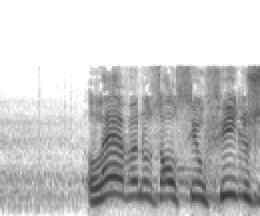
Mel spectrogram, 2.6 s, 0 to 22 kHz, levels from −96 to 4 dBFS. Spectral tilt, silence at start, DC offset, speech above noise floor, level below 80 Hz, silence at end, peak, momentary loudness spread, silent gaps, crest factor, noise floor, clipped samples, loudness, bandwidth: -1.5 dB/octave; 0.85 s; under 0.1%; 32 dB; -76 dBFS; 0 s; -8 dBFS; 6 LU; none; 18 dB; -56 dBFS; under 0.1%; -24 LUFS; 7.4 kHz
